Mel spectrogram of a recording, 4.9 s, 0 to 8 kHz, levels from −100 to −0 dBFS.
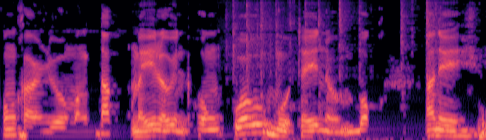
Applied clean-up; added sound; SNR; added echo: classical method spectral subtraction.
